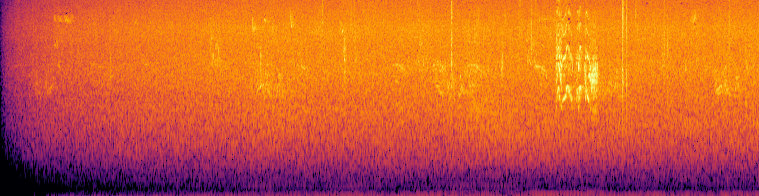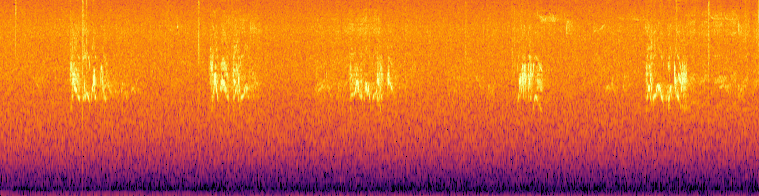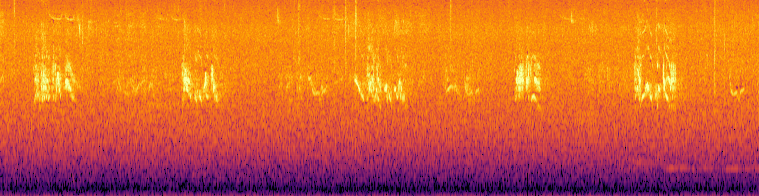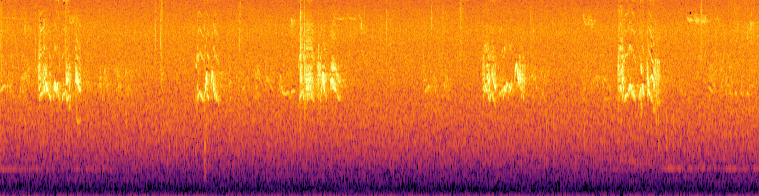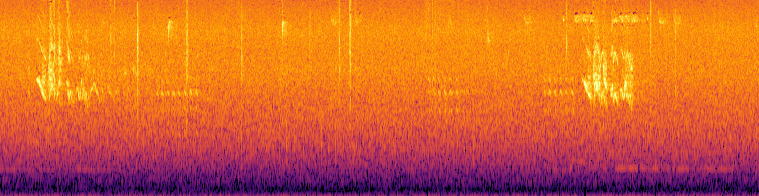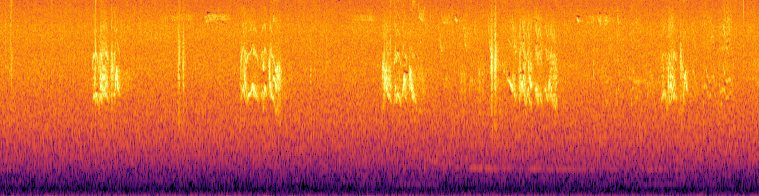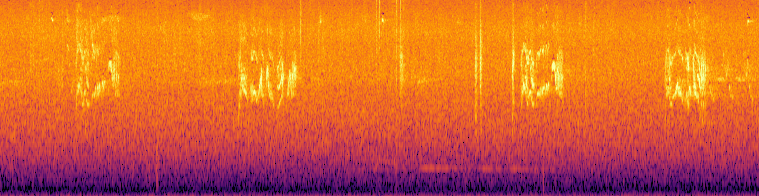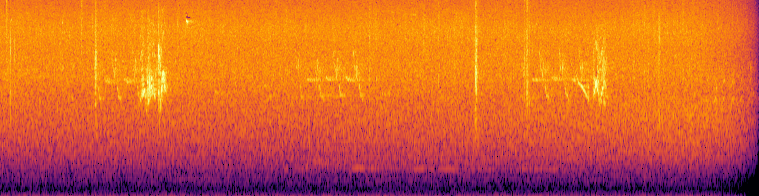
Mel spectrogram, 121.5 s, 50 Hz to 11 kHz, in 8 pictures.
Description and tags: Gallant Bluebirds
Three blue birds in a small tree about 30 ft from my window this morning.
bird, birder, birding, birds, birdsong, blue, Bluebird, bluebirds, field-recording, forest, morning, nature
